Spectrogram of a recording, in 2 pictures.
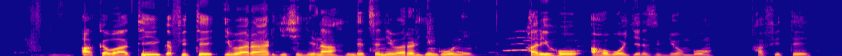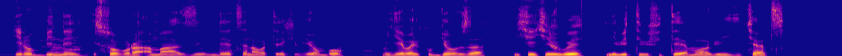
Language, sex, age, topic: Kinyarwanda, male, 18-24, finance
